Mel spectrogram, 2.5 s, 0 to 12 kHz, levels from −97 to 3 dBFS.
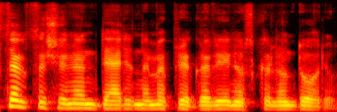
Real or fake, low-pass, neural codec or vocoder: fake; 10.8 kHz; codec, 44.1 kHz, 7.8 kbps, DAC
